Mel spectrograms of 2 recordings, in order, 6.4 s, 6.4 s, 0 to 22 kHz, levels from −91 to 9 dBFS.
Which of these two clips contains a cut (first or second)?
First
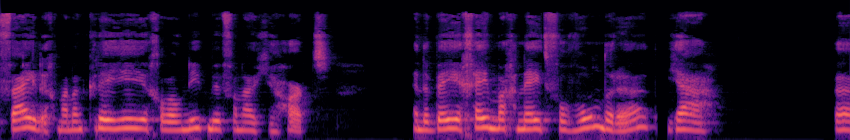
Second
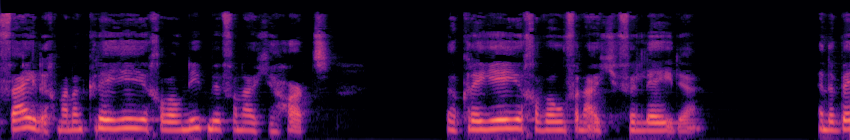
first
